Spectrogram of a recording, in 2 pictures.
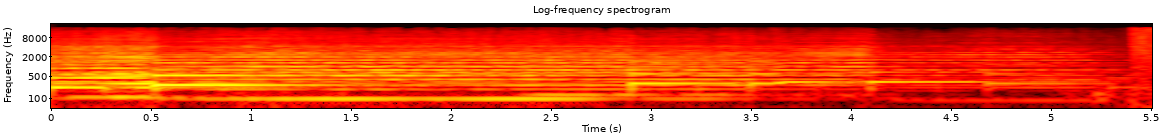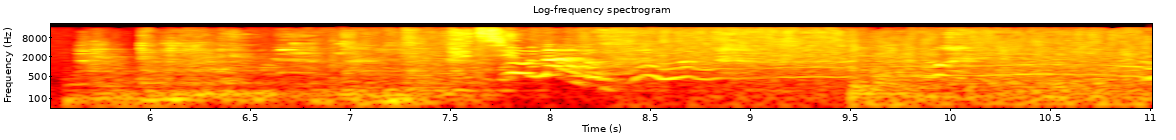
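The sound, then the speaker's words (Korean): Gentle sustained music plays, then cuts to a steady, dense hiss of falling rain that continues loudly to the end, with faint wavering tones drifting through it. “하는 거야 여기서? 비도 오는데.”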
